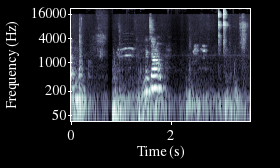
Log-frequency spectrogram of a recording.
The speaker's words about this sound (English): Just silence as we listen to cats being moved. You just hear like a faint meow in the background, and that's it.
